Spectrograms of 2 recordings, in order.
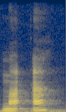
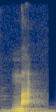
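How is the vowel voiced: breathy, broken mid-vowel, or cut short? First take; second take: broken mid-vowel; cut short. First: The vowel is broken by a catch midway. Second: The vowel is cut short by a catch. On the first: "In the middle of a tone, it would sound somewhat like this" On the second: "If articulated at the end of a tone, it will cut this tone short"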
